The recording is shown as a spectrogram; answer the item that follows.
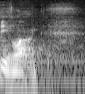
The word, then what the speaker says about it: Yilan: that they think elon musk you know it's pronounced elon elon is a county in taiwan it's on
